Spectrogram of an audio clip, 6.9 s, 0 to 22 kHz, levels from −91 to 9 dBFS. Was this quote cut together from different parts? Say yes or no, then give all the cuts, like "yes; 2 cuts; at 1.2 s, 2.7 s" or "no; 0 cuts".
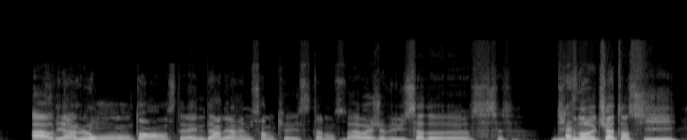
no; 0 cuts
